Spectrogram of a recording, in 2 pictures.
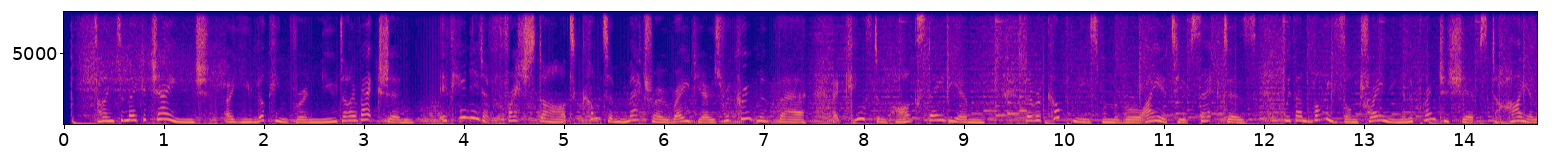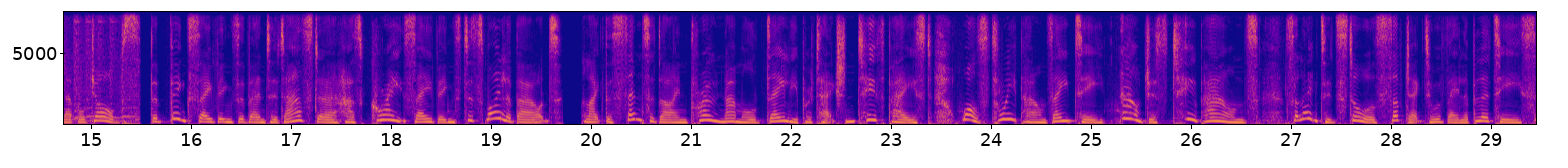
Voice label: montage, Fun Friendly Female Voiceover

